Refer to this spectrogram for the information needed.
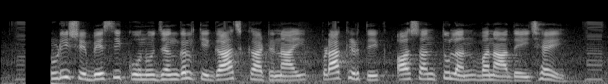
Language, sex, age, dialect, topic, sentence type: Magahi, female, 31-35, Western, agriculture, statement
